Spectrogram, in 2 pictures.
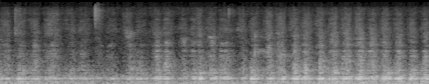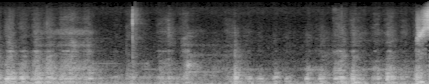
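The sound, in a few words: rubbing a transfer hard onto a window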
